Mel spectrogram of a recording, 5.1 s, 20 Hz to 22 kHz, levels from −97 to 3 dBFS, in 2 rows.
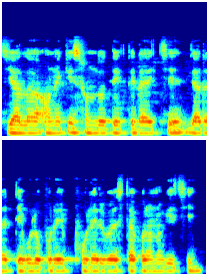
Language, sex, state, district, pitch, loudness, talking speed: Bengali, male, West Bengal, Jalpaiguri, 120 Hz, -20 LUFS, 165 wpm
